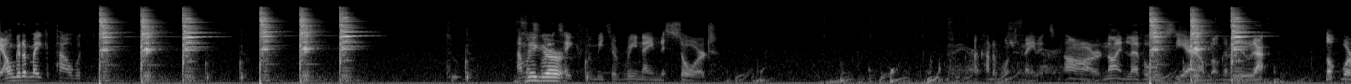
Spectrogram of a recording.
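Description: An anvil clangs several times in quick succession.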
